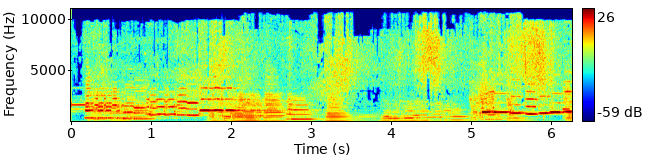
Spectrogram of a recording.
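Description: Background music: a woodwind tune over a bass line. The melody runs downward over the first half, then climbs back up.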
